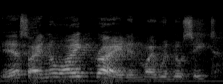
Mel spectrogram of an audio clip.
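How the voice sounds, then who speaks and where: A man with a folksy cowboy twang reciting rhyming verse as a theatrical storyteller, with drawn-out emphasis and dramatic pauses. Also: mid-range voice, bright, forceful tone, a little hiss or hum. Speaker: cowboy poet reciting a narrative poem. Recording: roomy echo, distant microphone.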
